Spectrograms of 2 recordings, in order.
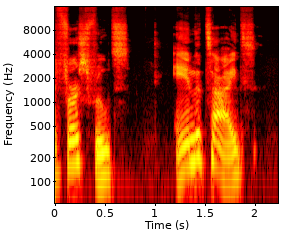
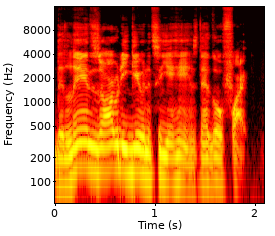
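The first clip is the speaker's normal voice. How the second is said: plain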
